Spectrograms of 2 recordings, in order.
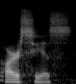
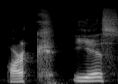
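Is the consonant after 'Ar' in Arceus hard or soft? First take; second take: soft; hard. First: The c is said as a soft s sound. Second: The c is said as a hard k sound.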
